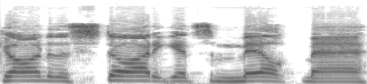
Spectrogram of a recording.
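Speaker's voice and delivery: put-on Boston accent. Demonstrating the Bostonian accent the speaker has been doing a lot. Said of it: "in my normal accent".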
